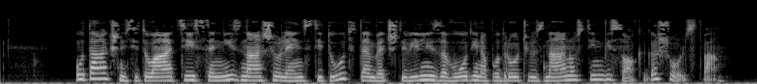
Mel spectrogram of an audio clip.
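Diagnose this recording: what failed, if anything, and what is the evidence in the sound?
The damage sits at the codec stage: the speech is dull with nothing above 8.3 kHz for the whole clip, and the sibilants have that watery, swirly shimmer. That's likely MP3 compression, which fits a starved bitrate near 34 kbps cutting the treble and dropping weak spectral lines frame to frame.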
